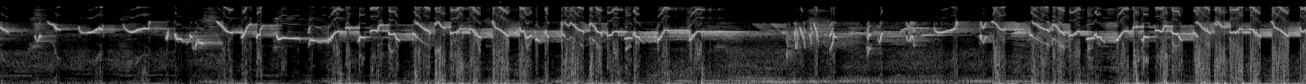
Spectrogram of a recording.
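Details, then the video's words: Extended white-eye tutoring song for caged birds: a nonstop, busy chatter of high sliding chirps and trills, with a slight dip in intensity midway. "Masteran Burung Pleci Dan Tembakan Super Ampuh Pleci Juara"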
